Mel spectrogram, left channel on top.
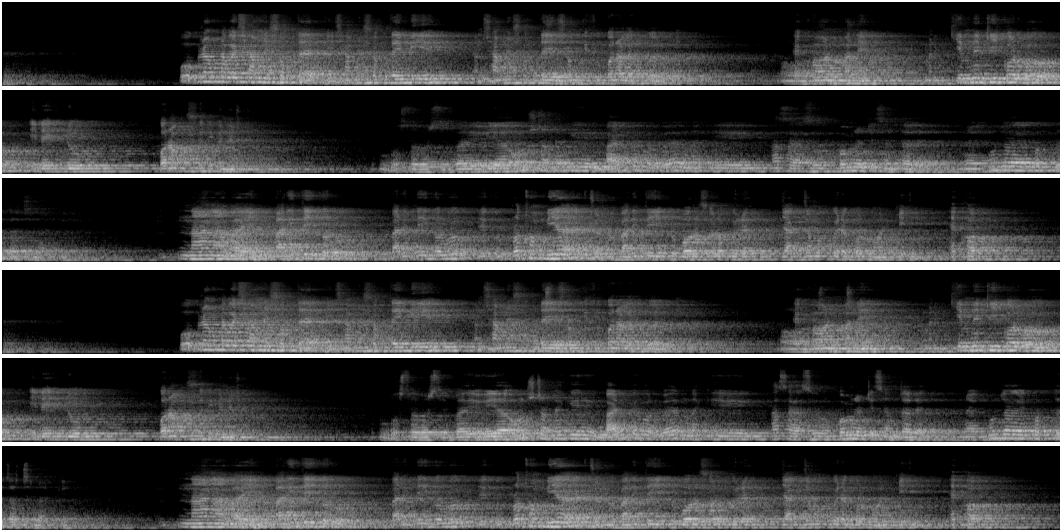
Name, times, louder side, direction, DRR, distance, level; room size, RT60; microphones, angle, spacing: voice 1, 1.8-4.4 4.7-6.6 7.9-8.7 9.2-10.5 10.8-11.4 12.1-13.1 22.7-24.6 25.0-28.7 28.9-30.3 30.6-30.9, equal, 5° left, -5 dB, 2.9 m, -22 dB
voice 2, 5.2-5.7 7.8-8.7 14.3-19.8 20.1-21.9, right 1 dB, 75° right, 1 dB, 1.6 m, -24 dB
18.5 x 14.5 x 5.0 m, 2.6 s
head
